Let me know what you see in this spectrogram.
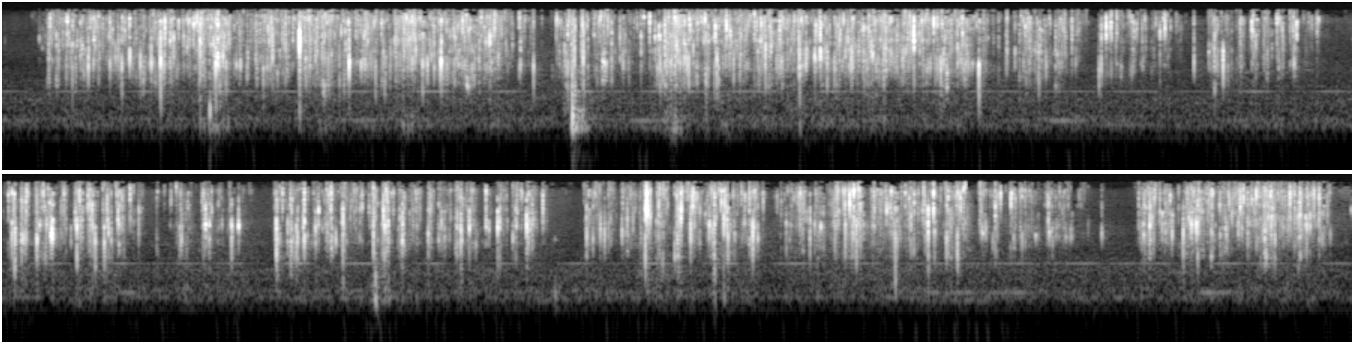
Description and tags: Swirling in alien substance
This sound can be used for different kinds of mass being moved.
alien, glibber, asmr, weird, brain, closeup, porridge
